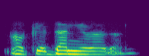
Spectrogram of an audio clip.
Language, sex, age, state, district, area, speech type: Telugu, female, 18-30, Andhra Pradesh, Annamaya, rural, conversation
